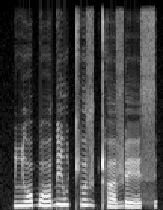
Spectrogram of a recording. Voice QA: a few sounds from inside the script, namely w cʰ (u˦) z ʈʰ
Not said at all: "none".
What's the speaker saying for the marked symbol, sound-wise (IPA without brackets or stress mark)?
ʊ˦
